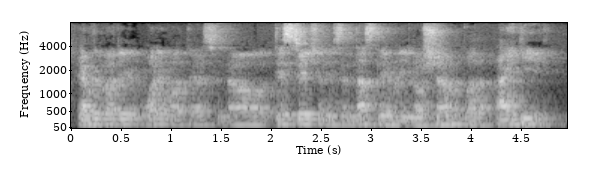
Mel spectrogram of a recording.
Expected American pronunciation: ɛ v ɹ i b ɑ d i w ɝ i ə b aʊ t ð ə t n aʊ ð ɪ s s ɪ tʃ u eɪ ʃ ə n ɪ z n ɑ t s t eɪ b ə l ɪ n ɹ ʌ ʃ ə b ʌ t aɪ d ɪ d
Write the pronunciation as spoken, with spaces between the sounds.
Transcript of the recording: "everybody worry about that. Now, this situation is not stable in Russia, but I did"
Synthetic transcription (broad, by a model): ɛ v ɹ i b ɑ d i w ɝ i ə b aʊ t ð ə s n aʊ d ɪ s s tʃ eɪ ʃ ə n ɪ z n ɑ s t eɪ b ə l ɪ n l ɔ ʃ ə b ʌ t aɪ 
